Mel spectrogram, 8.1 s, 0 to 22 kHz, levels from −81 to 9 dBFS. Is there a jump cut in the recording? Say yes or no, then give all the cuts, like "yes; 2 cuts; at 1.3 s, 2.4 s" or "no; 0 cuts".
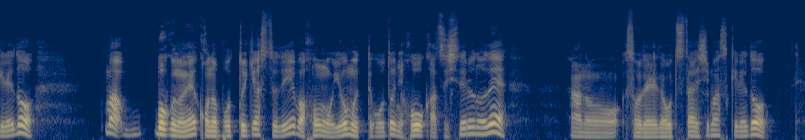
no; 0 cuts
